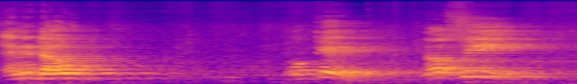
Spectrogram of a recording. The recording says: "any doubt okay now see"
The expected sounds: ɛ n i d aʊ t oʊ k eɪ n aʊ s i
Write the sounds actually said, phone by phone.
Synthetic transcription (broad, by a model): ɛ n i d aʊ oʊ k eɪ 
